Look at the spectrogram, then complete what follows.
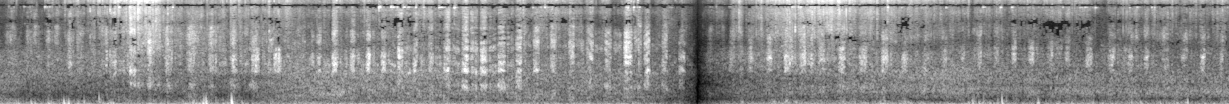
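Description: Dogs running about in a grassy field, with quick rhythmic panting and footfalls, over a low rumble of wind on the microphone. The sound drops out briefly about ten seconds in.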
